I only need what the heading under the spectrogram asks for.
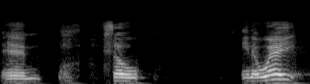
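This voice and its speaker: A man with an Israeli accent presents a technical talk at a conference, pausing often with ums and restarting sentences. His voice sits a little high for a man, and the recording is dry and dull, with a lo-fi edge. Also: animated, darkish tone, dry recording. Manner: self-deprecating, many fillers and restarts. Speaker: conference speaker.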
